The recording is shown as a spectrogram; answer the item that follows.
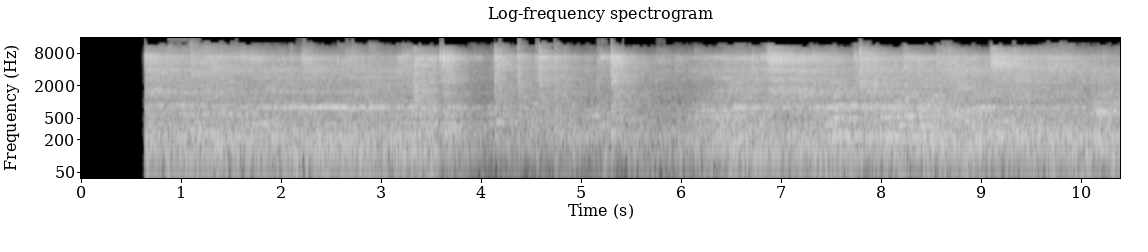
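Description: Busy weight-room ambience: a steady hubbub of voices and equipment noise, with a few sharp metal clanks of weights near the middle.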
